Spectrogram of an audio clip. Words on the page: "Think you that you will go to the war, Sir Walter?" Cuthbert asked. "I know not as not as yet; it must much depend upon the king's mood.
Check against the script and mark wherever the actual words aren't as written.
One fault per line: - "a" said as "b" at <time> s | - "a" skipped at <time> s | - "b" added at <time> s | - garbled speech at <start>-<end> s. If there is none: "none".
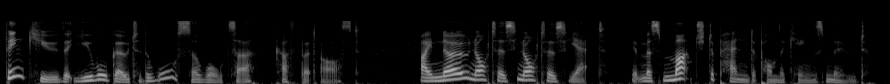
none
